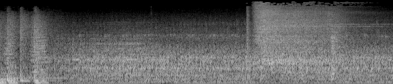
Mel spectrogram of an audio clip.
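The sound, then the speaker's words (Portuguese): A city bus's engine rumbles, then a sharp hiss of air brakes bursts out midway as the bus pulls up and comes to a stop, the idling drone continuing afterward. “Finalmente, eu não aguentava mais esperar esse ônibus.”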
